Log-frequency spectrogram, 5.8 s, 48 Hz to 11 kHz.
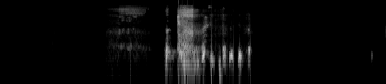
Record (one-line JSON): {"cough_length": "5.8 s", "cough_amplitude": 32768, "cough_signal_mean_std_ratio": 0.27, "survey_phase": "beta (2021-08-13 to 2022-03-07)", "age": "45-64", "gender": "Male", "wearing_mask": "No", "symptom_cough_any": true, "symptom_runny_or_blocked_nose": true, "symptom_sore_throat": true, "symptom_fatigue": true, "symptom_fever_high_temperature": true, "symptom_change_to_sense_of_smell_or_taste": true, "symptom_loss_of_taste": true, "symptom_onset": "3 days", "smoker_status": "Never smoked", "respiratory_condition_asthma": false, "respiratory_condition_other": false, "recruitment_source": "Test and Trace", "submission_delay": "2 days", "covid_test_result": "Positive", "covid_test_method": "RT-qPCR", "covid_ct_value": 19.7, "covid_ct_gene": "ORF1ab gene"}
